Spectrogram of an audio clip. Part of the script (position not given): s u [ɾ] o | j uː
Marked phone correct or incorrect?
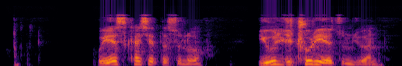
incorrect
